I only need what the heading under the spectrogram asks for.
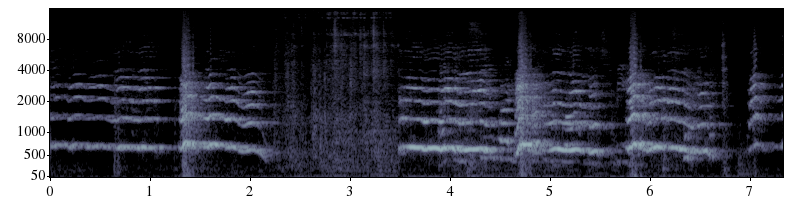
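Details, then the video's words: Female Siberian Husky barking indoors, mouth never fully shut: a run of high, harmonic, slightly falling barks in bursts of about four, with a noisy breathy pause midway and quick repeats toward the end. "if you look closely you can see that Luna never fully shuts her mouth that's because she wants to maximize her barks per minute [Music]"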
